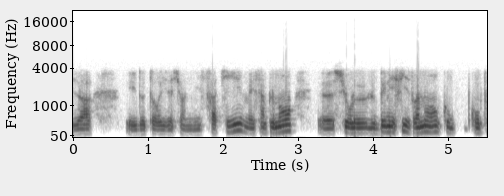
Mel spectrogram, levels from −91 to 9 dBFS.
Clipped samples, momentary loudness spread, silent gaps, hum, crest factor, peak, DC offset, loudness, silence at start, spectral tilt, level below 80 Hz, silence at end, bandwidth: under 0.1%; 11 LU; none; none; 14 dB; -10 dBFS; under 0.1%; -24 LUFS; 0 s; -8.5 dB/octave; -68 dBFS; 0 s; 4.2 kHz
